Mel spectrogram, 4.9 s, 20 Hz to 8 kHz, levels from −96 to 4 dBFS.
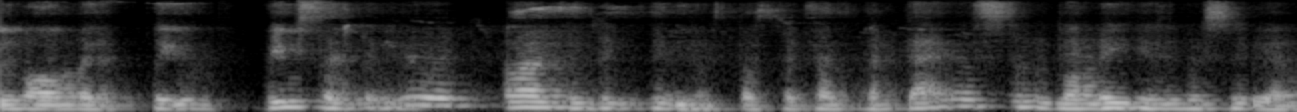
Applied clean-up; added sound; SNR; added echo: neural mask model DeepFilterNet 3.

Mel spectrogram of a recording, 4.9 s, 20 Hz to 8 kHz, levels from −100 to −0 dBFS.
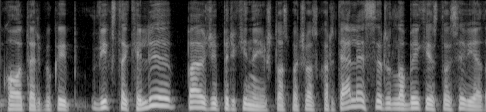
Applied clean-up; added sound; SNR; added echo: none; none; none; none.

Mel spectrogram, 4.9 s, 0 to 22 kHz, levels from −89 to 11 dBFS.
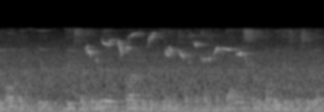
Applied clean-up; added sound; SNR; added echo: none; Bird; 2 dB; reverberation time 1.0 s.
